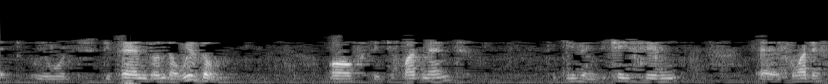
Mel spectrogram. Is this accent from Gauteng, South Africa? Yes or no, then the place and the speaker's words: yes; Gauteng, South Africa; I'm from Gauteng. I've got a rural constituency.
